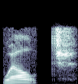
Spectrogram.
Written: welch

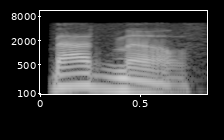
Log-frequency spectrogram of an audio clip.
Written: bad-mouth

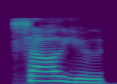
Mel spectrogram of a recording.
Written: salyut

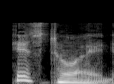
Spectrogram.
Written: histoid

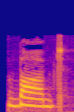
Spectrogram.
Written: bobbed

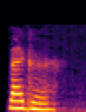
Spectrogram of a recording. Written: legger

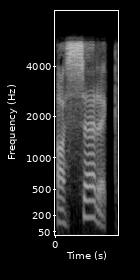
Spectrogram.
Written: Ossetic

